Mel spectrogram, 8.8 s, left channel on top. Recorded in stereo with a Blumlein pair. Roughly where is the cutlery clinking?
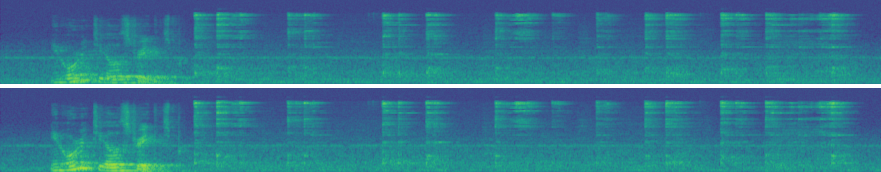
Ahead right.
